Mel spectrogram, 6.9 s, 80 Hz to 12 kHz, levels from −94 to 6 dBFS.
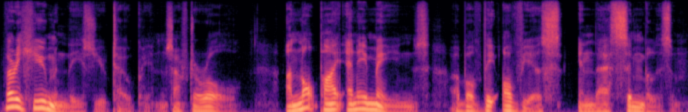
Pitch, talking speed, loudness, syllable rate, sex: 100 Hz, 150 wpm, -18 LUFS, 4.8 syllables/s, male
